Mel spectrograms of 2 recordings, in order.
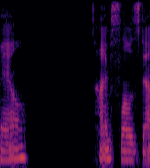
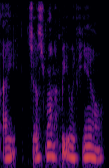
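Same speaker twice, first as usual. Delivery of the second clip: ordinary talk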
